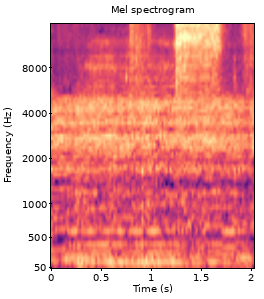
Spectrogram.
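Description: Background guitar music, a run of plucked notes over a steady low bass line.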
